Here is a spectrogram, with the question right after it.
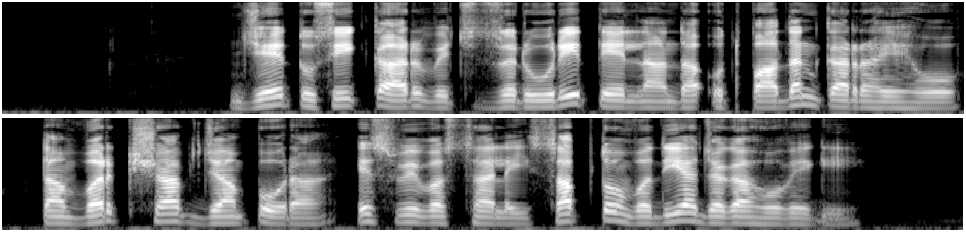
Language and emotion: Punjabi, neutral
